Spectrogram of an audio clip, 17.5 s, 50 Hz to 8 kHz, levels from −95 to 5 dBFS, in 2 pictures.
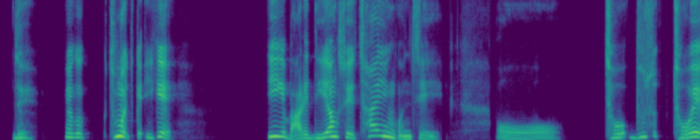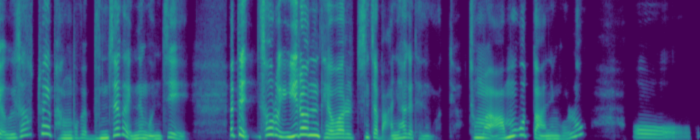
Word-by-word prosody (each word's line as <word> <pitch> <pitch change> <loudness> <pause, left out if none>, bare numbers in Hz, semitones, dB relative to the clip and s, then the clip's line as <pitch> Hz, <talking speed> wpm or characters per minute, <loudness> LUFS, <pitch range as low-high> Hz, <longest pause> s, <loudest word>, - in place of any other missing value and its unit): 네. 205 -6 -6 0.3
그냥 230 -1 -2
그 225 -2 -4 0.3
정말 280 +1 +7
그러니까 220 - -7
이게 230 +4 +1 1.1
이게 275 0 +4
말의 185 -2 -2
뉘앙스의 230 +1 +2
차이인 295 -2 0
건지 150 -2 -7 0.6
어 85 -3 -11 0.5
저 210 +2 -1
무슨 235 +5 -5 0.2
저의 230 +7 +3
의사소통의 335 - -2
방법에 180 - -5
문제가 185 - +1
있는 175 +3 -2
건지. 160 +1 -3 0.5
하여튼 315 -7 +3
서로 370 +3 +4
이런 335 +8 +7
대화를 215 -4 +1
진짜 225 +1 -1
많이 165 -2 -5
하게 205 -1 -2
되는 155 -3 -13
것 - - -33
같아요, - - -25
정말 205 -2 +1
아무것도 310 - +1
아닌 160 +1 -2
걸로. 260 - -7 0.6
어 210 -2 -7
210 Hz, 270 characters per minute, -24 LUFS, 180-270 Hz, 1.1 s, 정말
